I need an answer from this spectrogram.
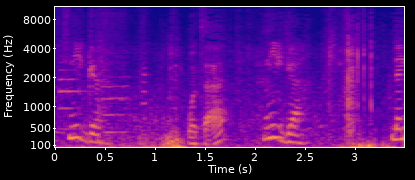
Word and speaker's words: Niga: Niga. What's that? Niga. The name. Wait, how do you say it? Niga.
